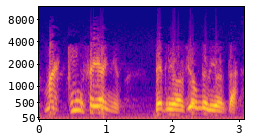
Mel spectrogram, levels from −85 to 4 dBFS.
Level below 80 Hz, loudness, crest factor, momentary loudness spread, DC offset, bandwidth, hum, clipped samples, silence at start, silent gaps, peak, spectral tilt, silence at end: -40 dBFS; -10 LUFS; 10 dB; 7 LU; 1%; 6.4 kHz; none; 0.9%; 0.1 s; none; 0 dBFS; -7.5 dB/octave; 0.1 s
